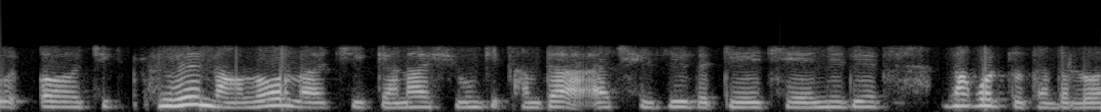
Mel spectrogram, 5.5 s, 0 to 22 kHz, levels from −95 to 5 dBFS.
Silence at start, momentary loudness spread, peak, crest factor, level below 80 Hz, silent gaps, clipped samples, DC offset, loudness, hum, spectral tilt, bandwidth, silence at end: 0 s; 11 LU; -10 dBFS; 18 dB; -72 dBFS; none; under 0.1%; under 0.1%; -29 LUFS; none; -10.5 dB/octave; 4.2 kHz; 0 s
